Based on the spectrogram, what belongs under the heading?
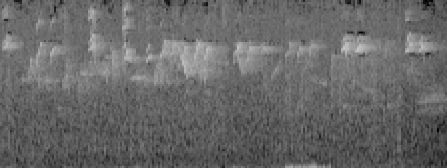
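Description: Repeated high, thin chirping calls from young Hawaii creepers (alawi) following their parents around a forest and begging for food, coming in quick insistent bursts, with faint forest ambience and no voices.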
